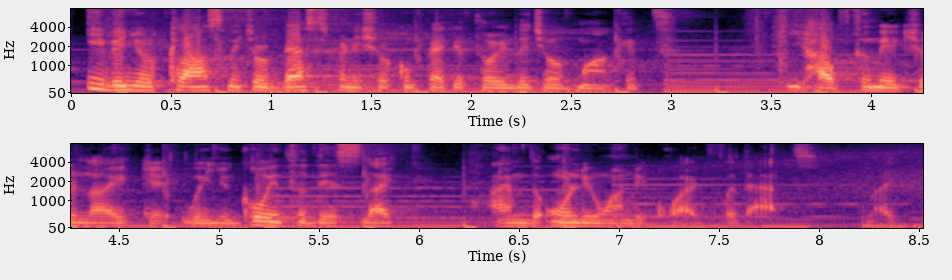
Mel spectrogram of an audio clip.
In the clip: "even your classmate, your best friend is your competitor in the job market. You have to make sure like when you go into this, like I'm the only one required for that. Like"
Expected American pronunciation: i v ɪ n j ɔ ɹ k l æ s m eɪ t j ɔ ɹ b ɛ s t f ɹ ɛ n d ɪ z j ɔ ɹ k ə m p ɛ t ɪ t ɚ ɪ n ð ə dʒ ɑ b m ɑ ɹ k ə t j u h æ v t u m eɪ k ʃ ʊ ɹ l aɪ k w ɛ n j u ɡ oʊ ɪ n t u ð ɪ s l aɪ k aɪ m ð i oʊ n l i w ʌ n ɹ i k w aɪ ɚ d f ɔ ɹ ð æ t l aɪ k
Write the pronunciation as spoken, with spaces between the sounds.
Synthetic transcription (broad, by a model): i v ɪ n j ɔ ɹ k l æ s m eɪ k j ɔ ɹ b ɛ s t f ɪ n ɪ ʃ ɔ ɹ k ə m p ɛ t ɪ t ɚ ɪ n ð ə dʒ ɑ b m ɑ ɹ k ə t j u h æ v t u m eɪ k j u l aɪ k w ɛ n j u ɡ oʊ ɪ n t u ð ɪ s l aɪ k aɪ m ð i oʊ n l i w ʌ n ɹ i k w aɪ ɚ d f ɔ ɹ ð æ t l aɪ k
